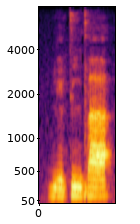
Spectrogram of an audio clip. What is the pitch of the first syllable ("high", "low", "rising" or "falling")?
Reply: low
